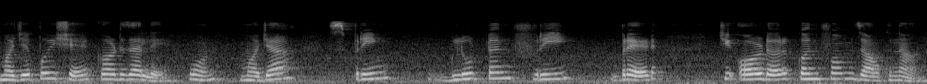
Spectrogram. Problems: background sounds at intervals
